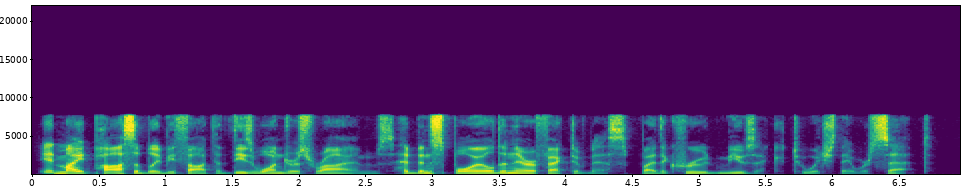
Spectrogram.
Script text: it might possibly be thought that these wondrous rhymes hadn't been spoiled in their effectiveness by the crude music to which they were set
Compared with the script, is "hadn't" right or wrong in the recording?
wrong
